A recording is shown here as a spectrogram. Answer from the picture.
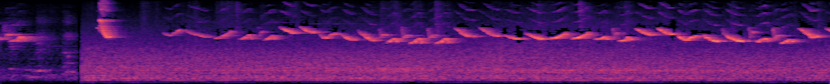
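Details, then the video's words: Chestnut-bellied seed finch, a Brazilian bird, singing a long, steady song of high, sweet whistled notes slurring up and down in continuous rapid phrases, after a brief quieter opening. "Curio de brasil."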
